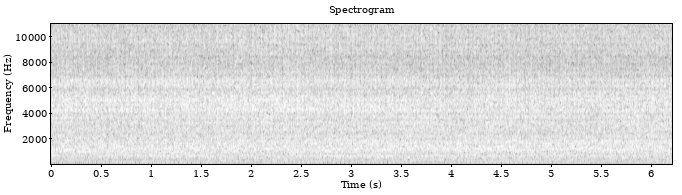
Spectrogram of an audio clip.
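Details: Troy-Bilt Horse XP riding mower with a new replacement engine, running, driving and cutting after a little trouble cranking. Steady single-cylinder drone with an even hum and no knocks or misses under load; runs normally.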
